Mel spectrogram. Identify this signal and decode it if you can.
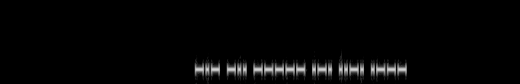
Morse code, heard as a keyed tone, about 42 wpm, 700 Hz. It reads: KD0RFJ
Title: USA Call Signs - 6 Characters - Repeated 3x - 45wpm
